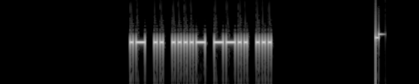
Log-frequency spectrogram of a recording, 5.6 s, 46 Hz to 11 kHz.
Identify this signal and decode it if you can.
Morse code, heard as a keyed tone, about 30 wpm, 700 Hz. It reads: AI4ZS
